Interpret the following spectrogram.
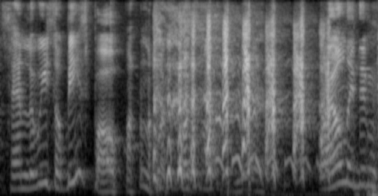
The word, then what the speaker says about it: San Luis Obispo: of all it's pronounced san luis obispo not san luis obispo i only didn't correct you because technically in spanish it's a spanish name luis is luis and not lewis like we say it but colloquially you're wrong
